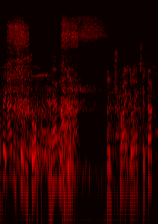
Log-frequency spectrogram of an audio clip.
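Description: Faint speech in the background, with two short stretches of high hiss.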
